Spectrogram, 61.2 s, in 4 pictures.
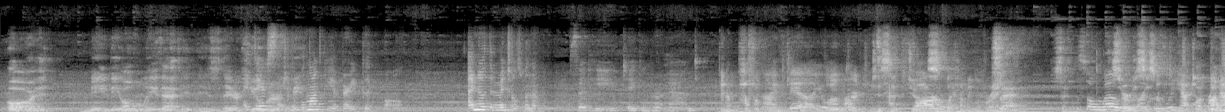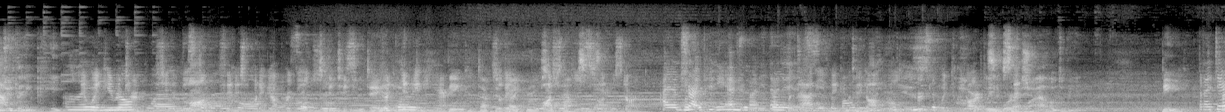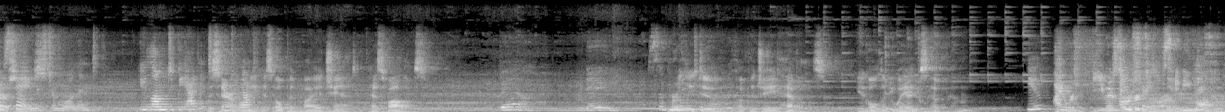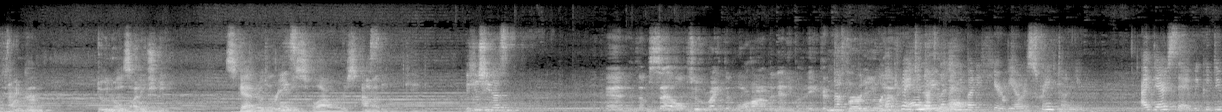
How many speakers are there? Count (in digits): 5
